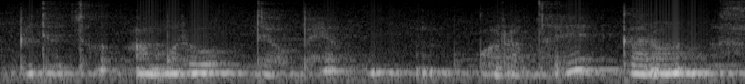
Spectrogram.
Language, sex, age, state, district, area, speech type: Odia, female, 18-30, Odisha, Koraput, urban, spontaneous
